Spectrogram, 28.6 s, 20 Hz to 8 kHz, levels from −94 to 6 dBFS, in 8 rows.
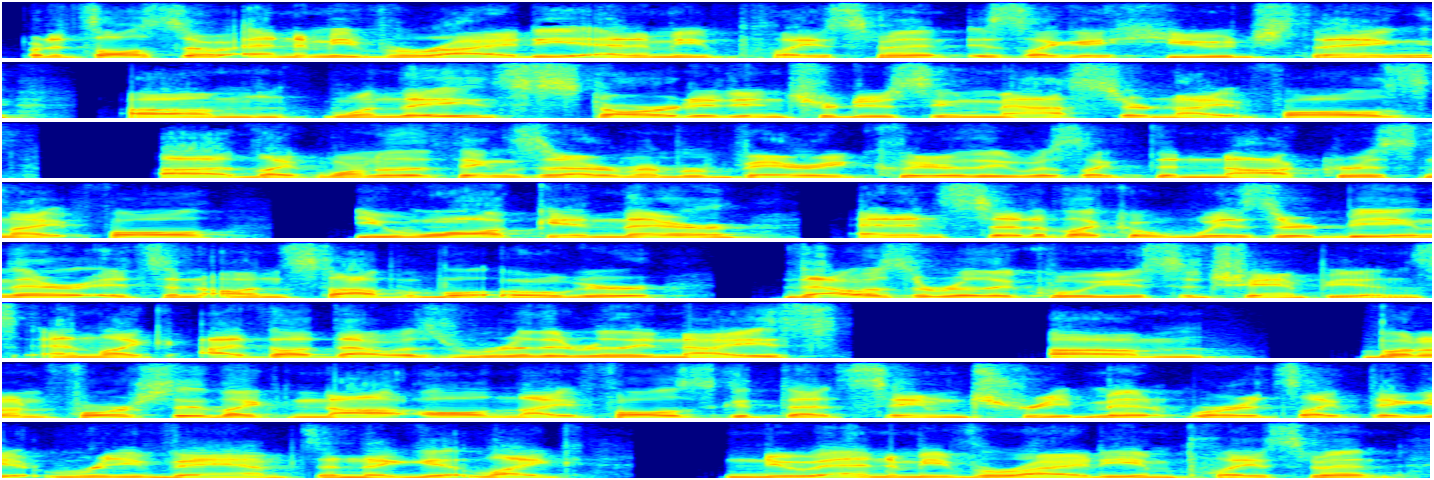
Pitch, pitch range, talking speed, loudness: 125 Hz, 110-140 Hz, 195 wpm, -21 LUFS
